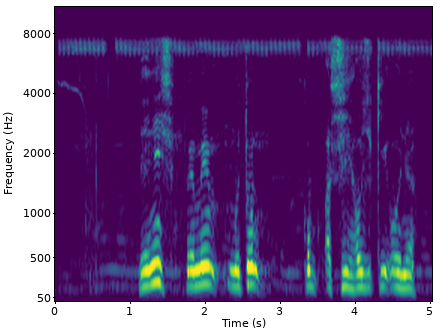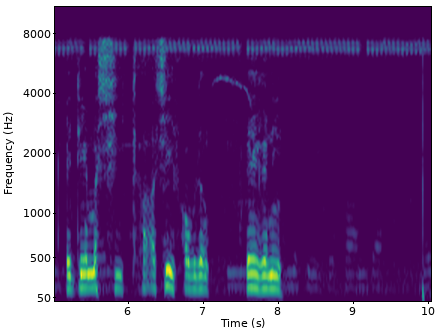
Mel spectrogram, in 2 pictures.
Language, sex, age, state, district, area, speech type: Manipuri, male, 60+, Manipur, Chandel, rural, read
